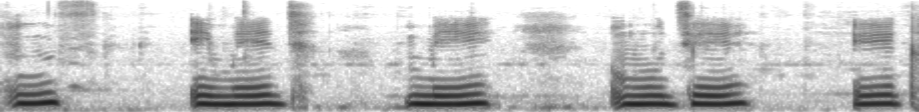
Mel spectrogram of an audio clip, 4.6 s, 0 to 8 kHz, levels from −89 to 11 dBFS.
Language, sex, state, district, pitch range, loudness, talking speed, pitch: Hindi, female, Madhya Pradesh, Dhar, 220-230 Hz, -10 LUFS, 65 wpm, 225 Hz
